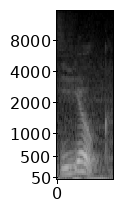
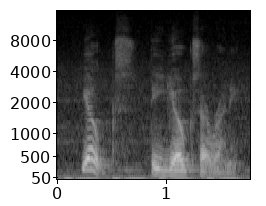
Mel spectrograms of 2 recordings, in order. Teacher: we don't say yolks the L is silent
